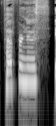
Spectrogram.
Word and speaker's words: Pfeffernuss: So Pfeffernuss is seen pretty commonly in stores and stuff, and they're really, really good.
